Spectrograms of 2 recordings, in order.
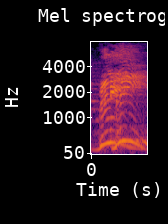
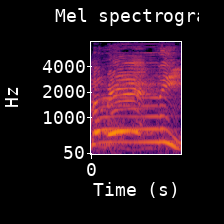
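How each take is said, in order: First: It is said as one syllable, no vowel. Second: It is said as two syllables with a vowel. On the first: The word for an older brother. The speaker calls it right. "B L I dibaca beli" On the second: The word for buying. The speaker calls it wrong. "bukan beli"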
